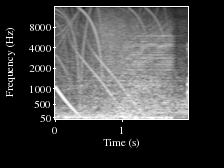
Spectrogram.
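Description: Electronic sci-fi energy-burst sound effect with music: many falling whistle-like glides over a low rumble that cut off suddenly shortly before the end.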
